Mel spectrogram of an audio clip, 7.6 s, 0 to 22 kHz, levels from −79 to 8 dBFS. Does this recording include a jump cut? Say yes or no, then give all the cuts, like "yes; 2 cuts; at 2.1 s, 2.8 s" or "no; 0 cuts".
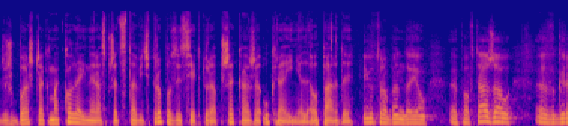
yes; 2 cuts; at 2.6 s, 4.8 s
